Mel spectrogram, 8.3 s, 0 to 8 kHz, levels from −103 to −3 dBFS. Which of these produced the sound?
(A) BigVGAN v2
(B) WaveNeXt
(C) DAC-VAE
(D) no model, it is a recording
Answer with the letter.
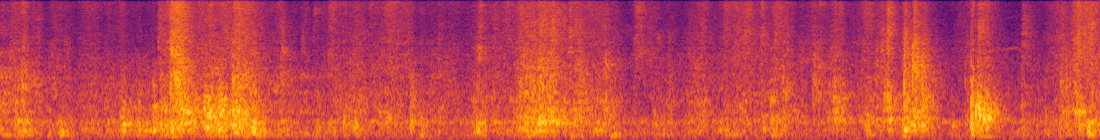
A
